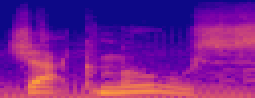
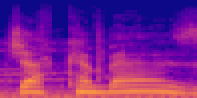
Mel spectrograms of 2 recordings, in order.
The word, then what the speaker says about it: Jacquemus: We mispronounce, and when I say we, I mispronounce Jacquemus. I call it Jacamez and every other reiteration, but I did admire their latest social first campaigns.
